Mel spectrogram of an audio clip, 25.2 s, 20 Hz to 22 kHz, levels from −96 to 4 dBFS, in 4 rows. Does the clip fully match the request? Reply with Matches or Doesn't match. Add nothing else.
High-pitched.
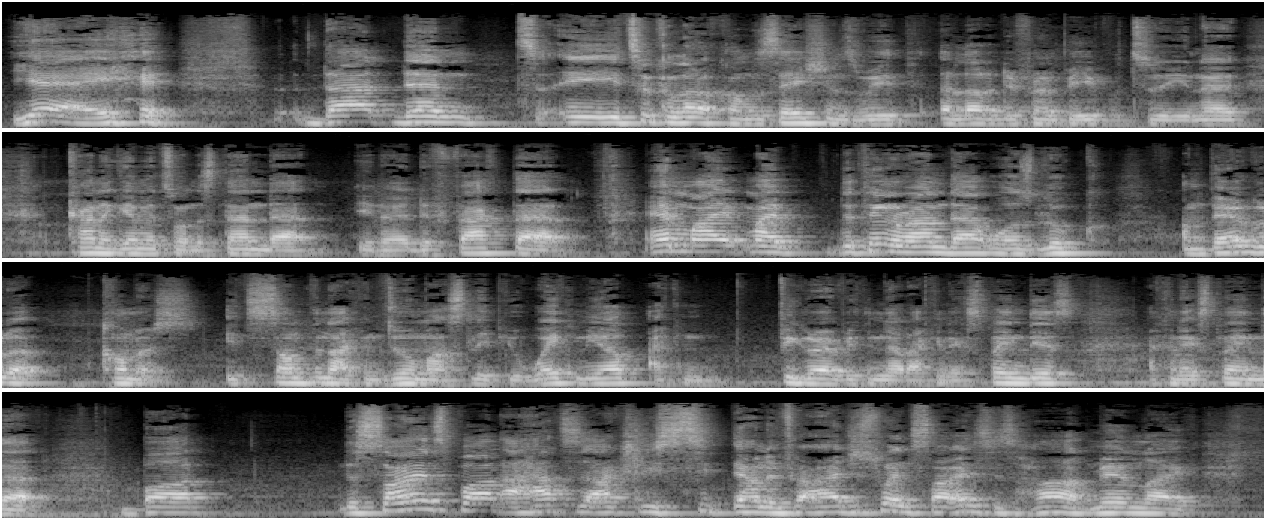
Doesn't match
